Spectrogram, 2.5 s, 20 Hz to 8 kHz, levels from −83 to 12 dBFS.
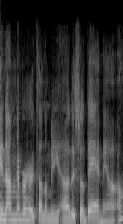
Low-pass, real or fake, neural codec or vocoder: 7.2 kHz; fake; codec, 16 kHz, 1 kbps, X-Codec, HuBERT features, trained on general audio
